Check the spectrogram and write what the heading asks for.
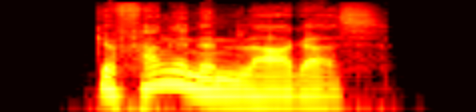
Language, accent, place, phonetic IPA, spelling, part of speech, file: German, Germany, Berlin, [ɡəˈfaŋənənˌlaːɡɐs], Gefangenenlagers, noun, De-Gefangenenlagers.ogg
- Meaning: genitive of Gefangenenlager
